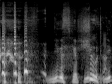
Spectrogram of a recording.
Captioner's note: laughing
